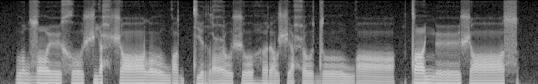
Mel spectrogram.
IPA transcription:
ulˠzˤøː xoʃiħ ʃɒːlˠoːwɒd tʲərʕo ʃoɦʌ ɾəlˠʃɘħo doːwɒː | tˤi ŋøːʃɒːs

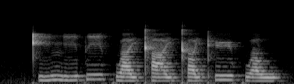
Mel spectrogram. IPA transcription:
kʰiː˨˥ŋiː˨˧piː˥ kʷaː˨jkʰaː˨jkʰɐ˨˧jpʰyː˥ kʷɐ˨w

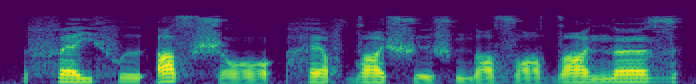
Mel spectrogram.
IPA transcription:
fɛ˧jfɯ˩ʔɛ˥sˤ ʃɔː˩ʔhɛ˧fdˤi˧ ʃʉ˩ʃmɯ˩zˤœ˩dˤʏː˥ nœ˥z

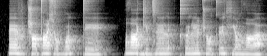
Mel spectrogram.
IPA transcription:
ɛ˦˨v ʈ͡ʂɛ˨tˤɛ˦˨ɕɔ˨b ɔ˦l tːe˨ | ðˤa˦˨ɡʲɛ˨dzɛ̃˦l | kʰɵ˨˦lẽ˦˨ʈ͡ʂɔ̃˨ tʼø˦lxʲø˨l ðˤa˨

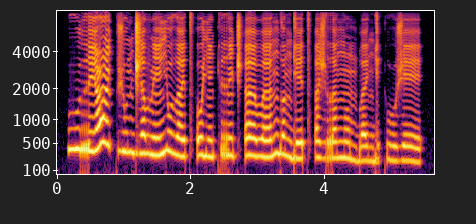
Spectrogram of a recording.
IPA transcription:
βure ʕẽkʒund͡ʒɐvẽ joðɐe̯ t͡sʼojẽkrẽt͡ʃʼɜ βɜ ŋɡʌŋɡe t͡sʼɐʒrɐŋõ mbɜe̯ŋɡekβuʒ e

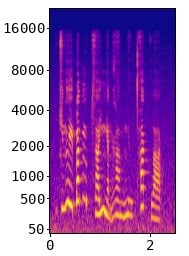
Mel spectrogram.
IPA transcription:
t͡ɕə˨˦nle˧ɓa˦˥t̚ŋə˦˥p̚ sa˨˦jɲa̰˧˨n ɣa̤˨˩m nɨ̤˨˩w t̪ʰa˦˥k̚hwa˨˩k̚

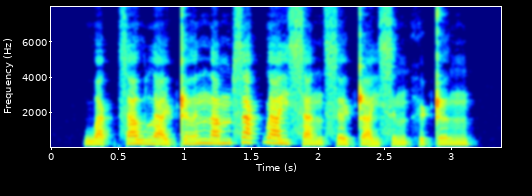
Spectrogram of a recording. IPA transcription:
wa˨˩k̚sa˧wla˨˩˦jʈəː˧˥ na˧˥msa˦˥k̚la˧j sa˧n sə˨˩˦jʈa˨˩˨jsə˨˩ŋhɨ˨˩˨ ʈə˧ŋ

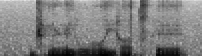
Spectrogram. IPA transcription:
ɖʱi˨˩ɳi˥wo˧˥˧ jʌ˥˨t͡sʼe˥

